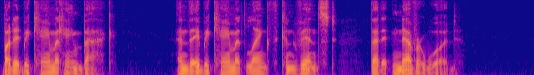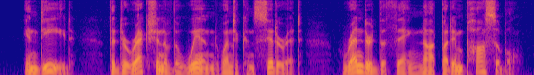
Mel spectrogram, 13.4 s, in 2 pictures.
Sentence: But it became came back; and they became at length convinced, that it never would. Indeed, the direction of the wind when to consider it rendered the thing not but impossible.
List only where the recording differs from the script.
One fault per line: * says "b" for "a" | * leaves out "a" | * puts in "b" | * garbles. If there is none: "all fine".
all fine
